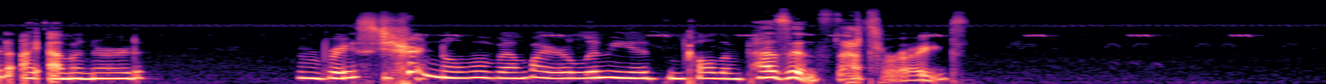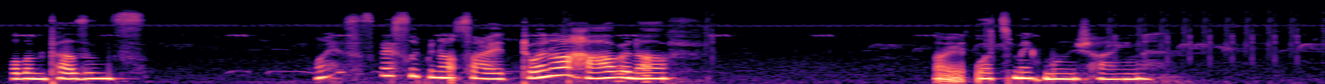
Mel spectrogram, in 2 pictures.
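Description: A young woman talks with animation through a close microphone.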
